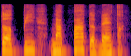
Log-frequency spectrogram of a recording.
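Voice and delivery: high, slow proud elf voice; high, slow squeaky elf; shrill elf voice. A narrator's reading. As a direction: answer firmly, chin up. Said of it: "répliqua l'elfe d'une voix aiguë".

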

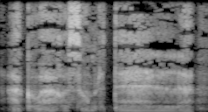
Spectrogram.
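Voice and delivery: low, slow, breathy murmur. A narrator's reading. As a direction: draw the answer out in a murmur. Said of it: "murmura le professeur Trelawney".

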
